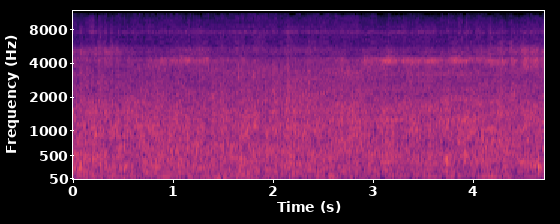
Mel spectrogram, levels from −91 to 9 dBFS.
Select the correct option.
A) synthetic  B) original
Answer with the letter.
A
